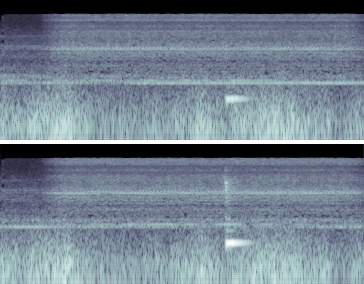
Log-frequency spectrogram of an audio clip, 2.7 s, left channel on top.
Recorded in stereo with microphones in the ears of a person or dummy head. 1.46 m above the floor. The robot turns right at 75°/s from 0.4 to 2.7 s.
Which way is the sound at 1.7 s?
60° right (ahead or behind).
